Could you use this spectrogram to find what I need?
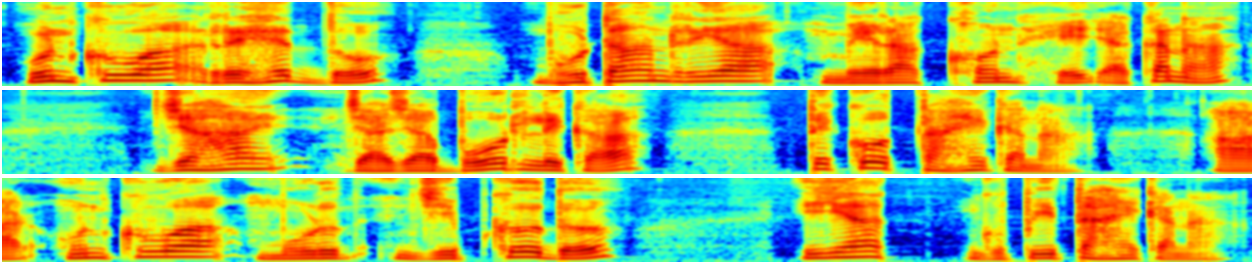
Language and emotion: Santali, neutral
